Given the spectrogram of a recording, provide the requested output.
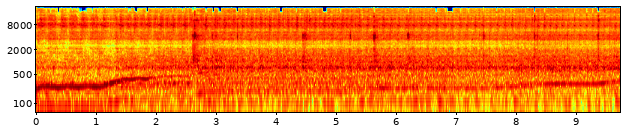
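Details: Mercane Wide Wheel electric scooter, rear hub motor: a rattly whirring drone rises and falls with wheel speed, with a rough chatter about three times a second, like a loose nut spinning inside. Owner suspects something came off inside the motor; cause unconfirmed.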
